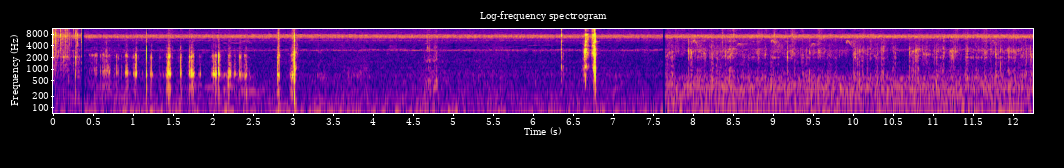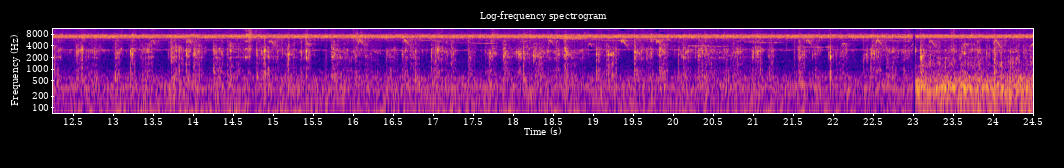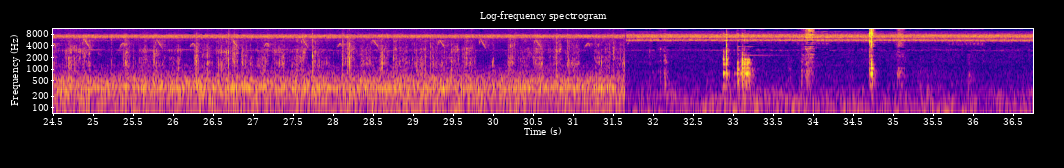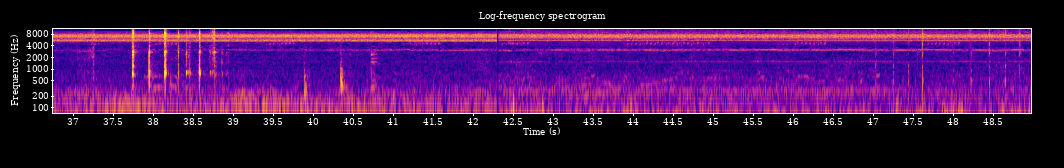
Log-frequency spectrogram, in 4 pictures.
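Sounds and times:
insects trilling: 0:00.0 - 0:48.9
bird calls: 0:13.4 - 0:31.7.

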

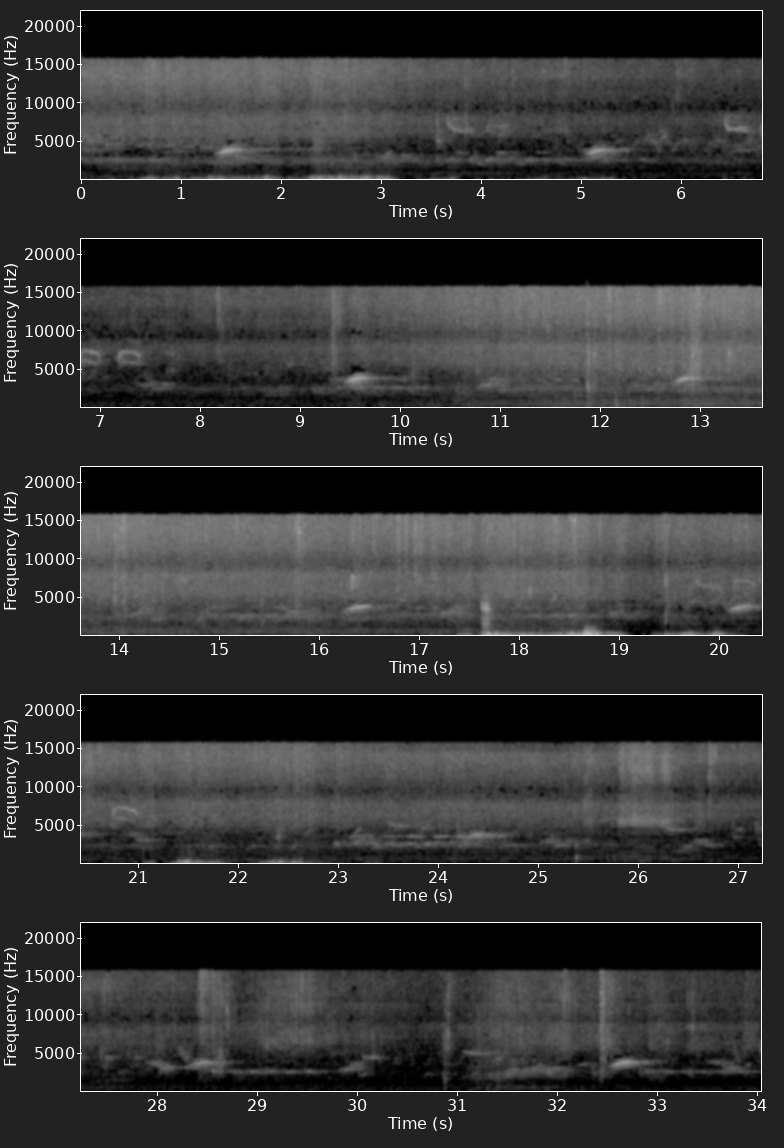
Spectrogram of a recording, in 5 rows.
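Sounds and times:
songbird chirping: 0:00.0 - 0:34.0
low rumbling microphone noise: 0:17.4 - 0:20.1.

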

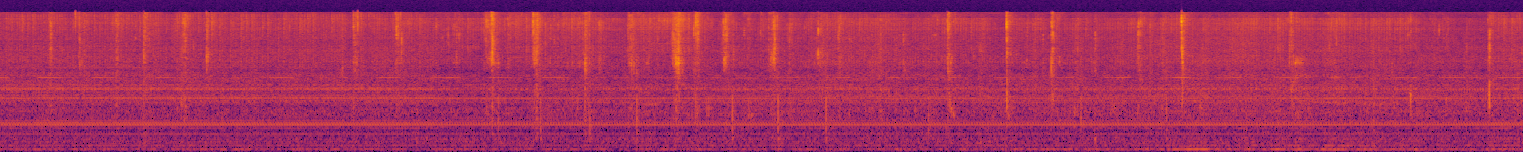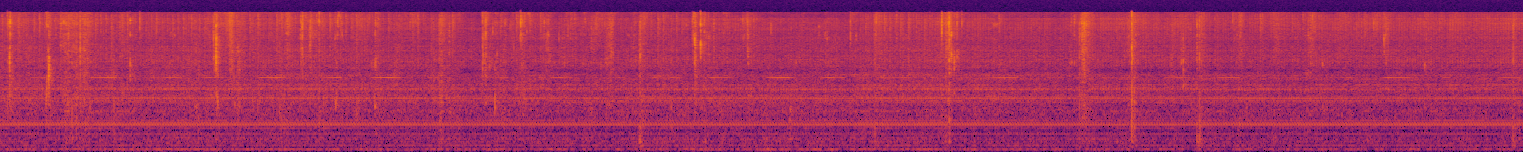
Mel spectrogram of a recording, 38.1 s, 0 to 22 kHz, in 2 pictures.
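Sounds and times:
steady hum: 0:00.0 - 0:38.0
chewing: 0:00.2 - 0:38.0.

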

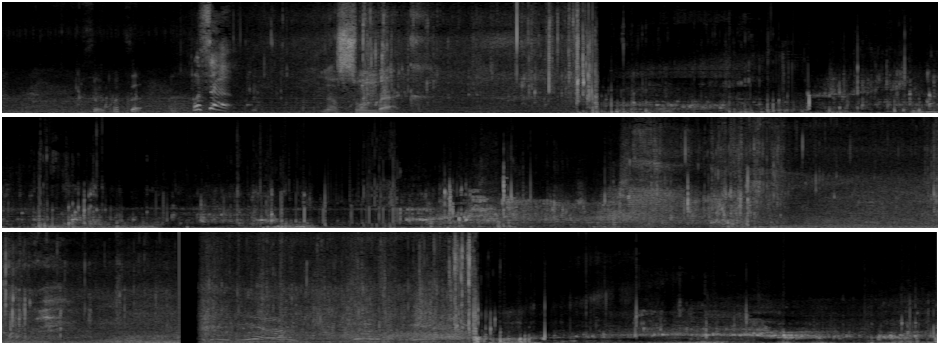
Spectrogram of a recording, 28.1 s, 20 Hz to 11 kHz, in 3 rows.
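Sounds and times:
water splashing: 0:02.4 - 0:19.9, 0:20.7 - 0:28.0
underwater rumbling and gurgling: 0:04.5 - 0:28.0
small underwater clicks: 0:05.1 - 0:06.3.

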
